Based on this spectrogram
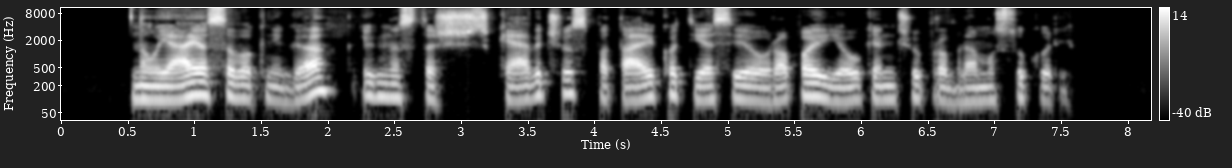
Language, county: Lithuanian, Kaunas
